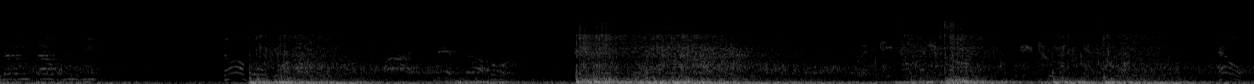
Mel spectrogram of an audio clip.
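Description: Booming naval gunfire directed at a US Navy ship in War Thunder's naval battles, several heavy bursts spread across the stretch, low rumbling and moderately distant, with a voice speaking over them.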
